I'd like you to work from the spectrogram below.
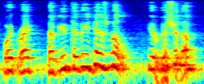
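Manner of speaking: high-pitched nephew's retort; nephew, teasing back. Acted. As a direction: answer back in a high character voice. Nephew's voice in the story.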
